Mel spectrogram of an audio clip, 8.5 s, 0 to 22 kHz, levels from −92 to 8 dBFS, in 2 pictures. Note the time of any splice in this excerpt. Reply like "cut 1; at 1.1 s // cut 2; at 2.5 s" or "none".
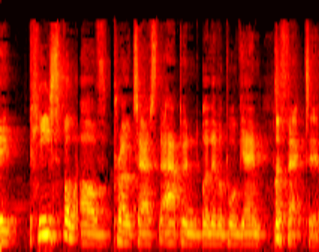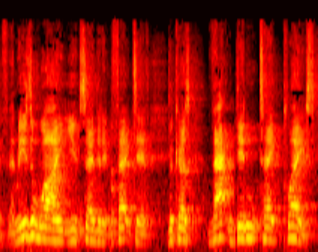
cut 1; at 1.0 s // cut 2; at 1.5 s // cut 3; at 2.7 s // cut 4; at 3.7 s // cut 5; at 4.4 s // cut 6; at 5.3 s // cut 7; at 5.7 s // cut 8; at 6.5 s // cut 9; at 7.4 s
